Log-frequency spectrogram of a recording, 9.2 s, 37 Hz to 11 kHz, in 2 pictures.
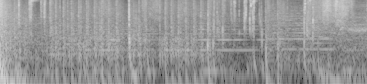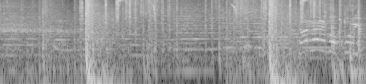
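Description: Machine gun fire rattles in a Call of Duty: WW2 battle, sustained and dense with occasional louder blasts, heard under shouted voices and battlefield noise.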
